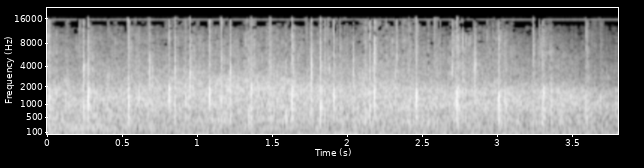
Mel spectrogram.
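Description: An audience claps after being asked whether they love Jesus, in a steady, dense patter of many hands, with sharper individual claps popping out above the wash at a fairly even rhythm; moderately loud, no voices.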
